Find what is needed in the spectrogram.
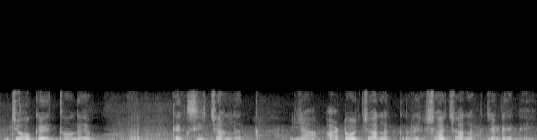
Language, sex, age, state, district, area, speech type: Punjabi, male, 45-60, Punjab, Amritsar, urban, spontaneous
